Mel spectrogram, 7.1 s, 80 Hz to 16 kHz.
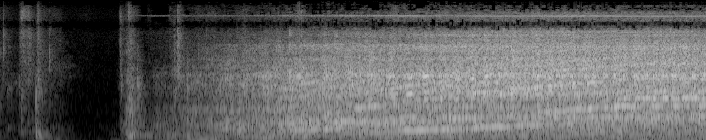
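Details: Centec 2B milling machine three-phase motor after refurbishment, rebalancing and new vertical-head and spindle belts: rising hum that settles to a smooth, steady note with no grinding, clicking or clattering; motor runs rock solid.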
